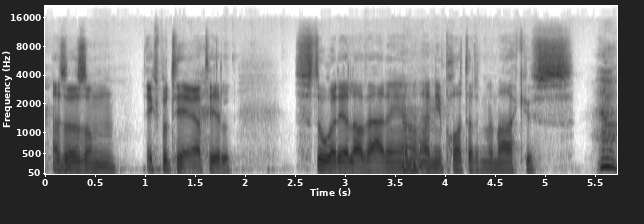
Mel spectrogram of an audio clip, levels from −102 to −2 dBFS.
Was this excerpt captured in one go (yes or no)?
yes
